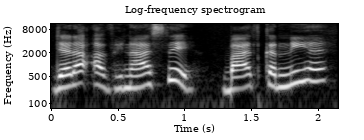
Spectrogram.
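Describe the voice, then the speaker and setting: A woman voicing a calm, polite young sister-in-law who soothes the family. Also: high-pitched, a little slow, no room sound.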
